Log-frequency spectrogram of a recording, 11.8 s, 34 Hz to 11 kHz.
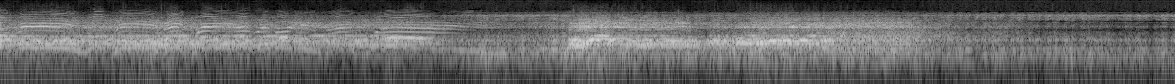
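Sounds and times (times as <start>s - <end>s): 
runaway locomotive running on tracks: 0.0s - 11.7s
sustained whistle-like tones of a train: 0.0s - 11.7s.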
